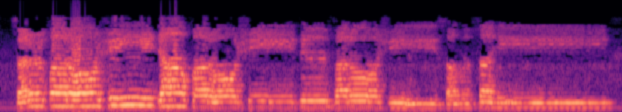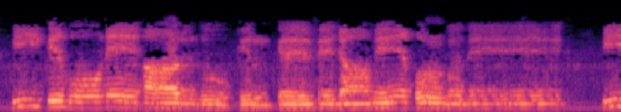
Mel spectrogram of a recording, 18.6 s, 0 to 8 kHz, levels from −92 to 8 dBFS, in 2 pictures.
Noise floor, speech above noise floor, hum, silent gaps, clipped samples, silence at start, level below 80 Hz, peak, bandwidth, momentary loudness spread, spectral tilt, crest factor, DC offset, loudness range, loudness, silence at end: -42 dBFS; 30 dB; none; none; under 0.1%; 0.25 s; -44 dBFS; 0 dBFS; 5.2 kHz; 13 LU; -9.5 dB/octave; 14 dB; under 0.1%; 8 LU; -14 LUFS; 0 s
